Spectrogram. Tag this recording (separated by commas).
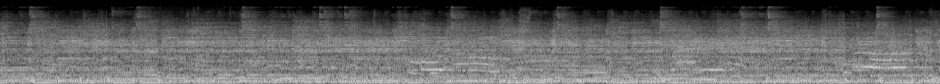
Music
